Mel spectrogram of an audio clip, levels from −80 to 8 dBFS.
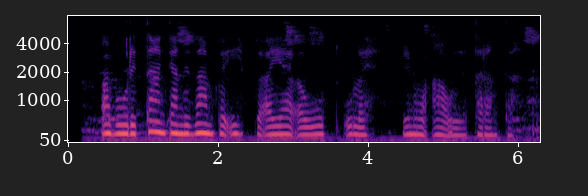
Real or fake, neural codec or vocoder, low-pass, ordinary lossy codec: real; none; none; none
